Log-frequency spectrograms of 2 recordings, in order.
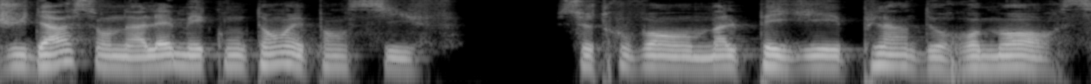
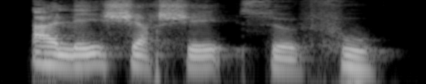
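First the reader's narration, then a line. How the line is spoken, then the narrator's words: Plain. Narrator (French): dit-il au satellite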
